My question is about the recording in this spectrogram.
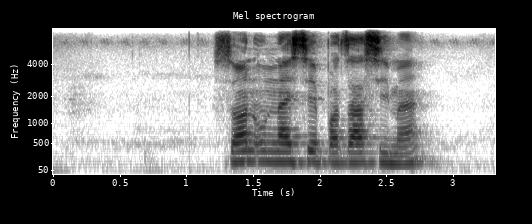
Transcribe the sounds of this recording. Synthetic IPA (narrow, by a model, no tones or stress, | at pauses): sʌnunːajsːʌjpʌt͡sasima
